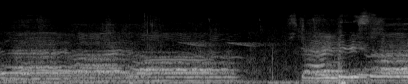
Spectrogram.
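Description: A choir singing a hymn in sustained, held notes, with a short break a little past two and a half seconds in before the next phrase starts.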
